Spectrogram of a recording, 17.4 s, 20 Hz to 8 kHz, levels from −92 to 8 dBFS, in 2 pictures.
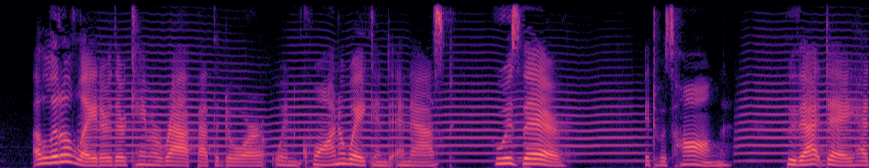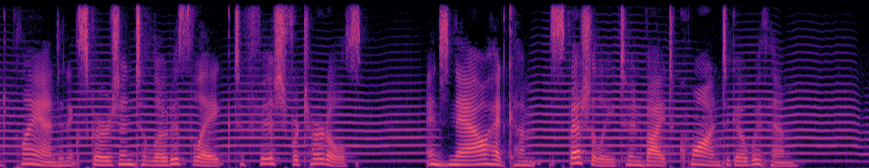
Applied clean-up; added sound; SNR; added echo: none; Trumpet; 12 dB; none.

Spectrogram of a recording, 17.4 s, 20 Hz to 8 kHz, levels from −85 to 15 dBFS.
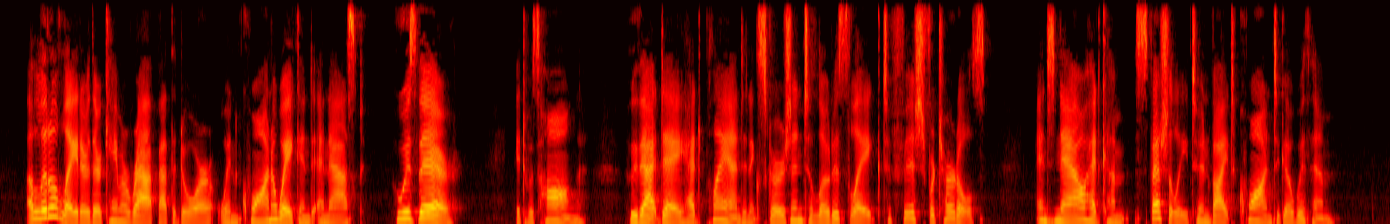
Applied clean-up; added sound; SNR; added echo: none; none; none; none.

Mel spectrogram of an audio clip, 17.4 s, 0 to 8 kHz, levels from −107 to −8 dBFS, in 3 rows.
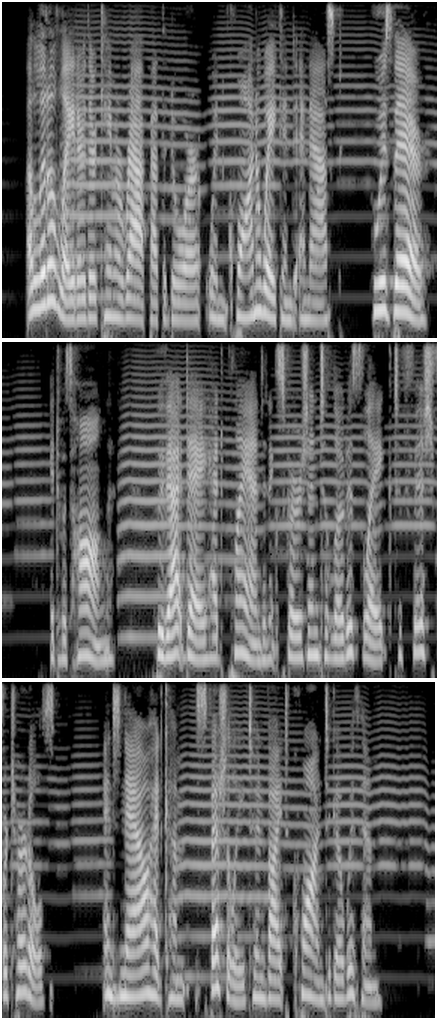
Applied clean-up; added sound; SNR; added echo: classical method spectral subtraction.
